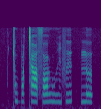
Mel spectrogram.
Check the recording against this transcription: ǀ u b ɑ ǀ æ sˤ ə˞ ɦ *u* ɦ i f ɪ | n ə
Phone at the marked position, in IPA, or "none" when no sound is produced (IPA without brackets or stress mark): u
